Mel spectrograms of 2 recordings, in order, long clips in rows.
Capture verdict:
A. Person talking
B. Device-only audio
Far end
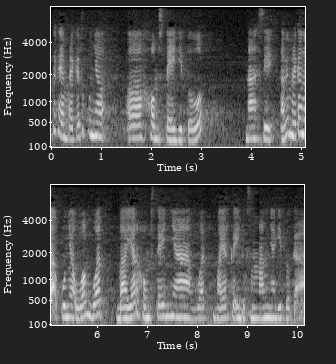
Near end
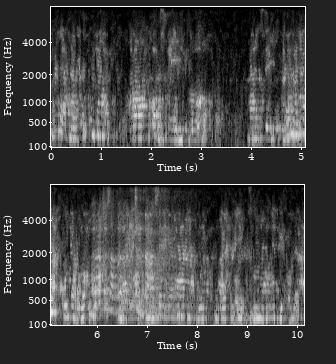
A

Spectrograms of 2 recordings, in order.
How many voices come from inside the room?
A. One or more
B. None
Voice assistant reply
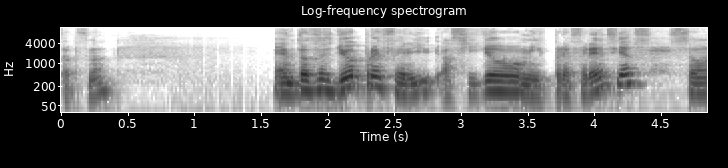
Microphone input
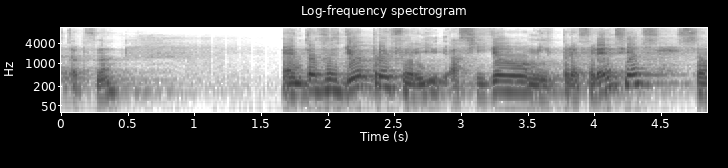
B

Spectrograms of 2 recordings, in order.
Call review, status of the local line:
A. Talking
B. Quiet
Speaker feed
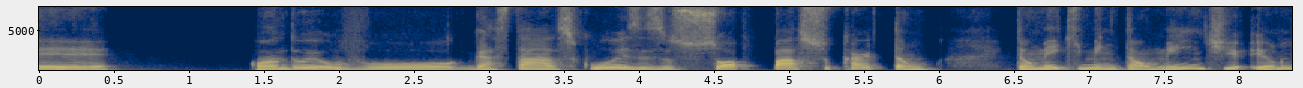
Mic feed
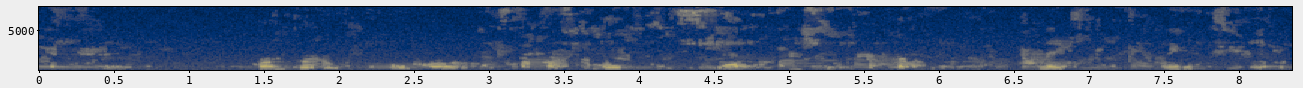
B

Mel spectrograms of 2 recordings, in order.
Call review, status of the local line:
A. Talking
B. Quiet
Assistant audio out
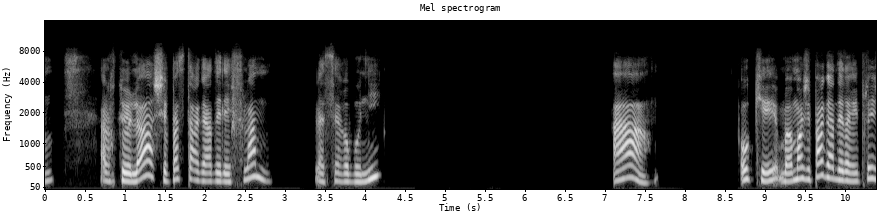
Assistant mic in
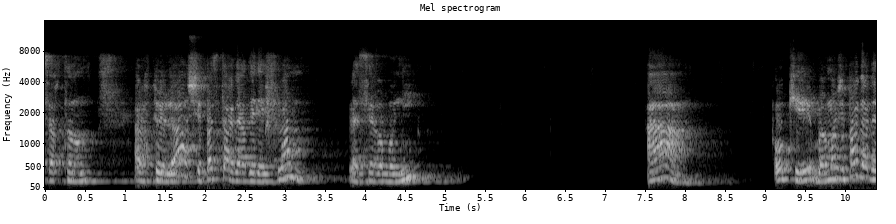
B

